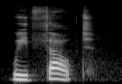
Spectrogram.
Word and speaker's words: without: 热情、热忱，在发音上需要注意，nothing、 without 这两个单词的 th 都是咬舌音，将舌尖置于上下齿之间，轻轻咬合。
